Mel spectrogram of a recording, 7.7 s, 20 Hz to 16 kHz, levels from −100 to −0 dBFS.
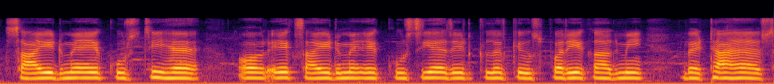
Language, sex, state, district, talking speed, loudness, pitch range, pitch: Hindi, male, Jharkhand, Deoghar, 155 wpm, -14 LUFS, 200-210 Hz, 205 Hz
